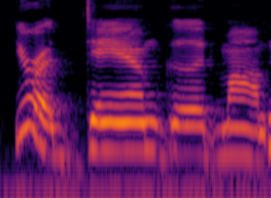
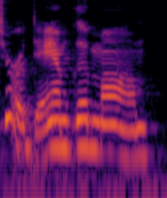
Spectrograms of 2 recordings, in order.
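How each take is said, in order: First: Slow, each word weighed, leaning on "damn good mom"; slow, emphatic praise. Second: Said in the usual way. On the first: Real, not acted. Telling the mom on the show, slow and emphatic. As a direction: say "You're a damn good mom" slowly and firmly, like you mean it.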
